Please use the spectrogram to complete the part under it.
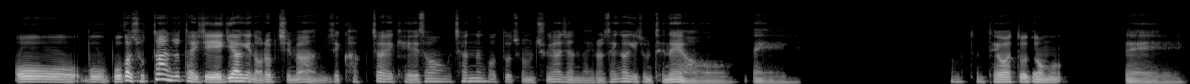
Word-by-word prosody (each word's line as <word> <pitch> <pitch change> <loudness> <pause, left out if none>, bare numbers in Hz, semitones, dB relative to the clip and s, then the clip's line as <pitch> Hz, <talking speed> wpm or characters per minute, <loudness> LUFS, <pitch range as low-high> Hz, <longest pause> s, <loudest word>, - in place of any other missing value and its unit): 어 120 -2 +4
뭐 120 -3 0
뭐가 135 +9 +7
"좋다. 150 - +2
안 235 -4 +6
좋다." 185 -6 +1
이제 115 -2 +4
얘기하긴 145 +3 +7
어렵지만 110 -1 -2
이제 105 0 -7
'각자의 125 +3 -5
개성 125 +4 -5
찾는 145 +1 -5
것도 120 -3 -9
좀 100 -1 -9
중요하지 115 +1 -5
않나.' 100 -2 -6
이런 100 0 -6
생각이 120 +1 -3
좀 105 -2 -6
드네요. 90 -3 -2
네. 90 -1 -8 1.5
아무튼 115 -2 -12
대화 110 0 +2
또 115 -1 +2
너무 105 -1 0 0.6
예. 90 -1 -5
110 Hz, 280 characters per minute, -25 LUFS, 100-125 Hz, 1.5 s, 뭐가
